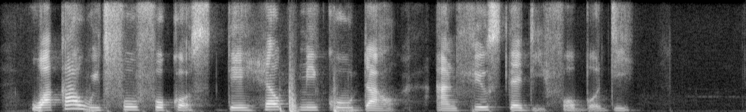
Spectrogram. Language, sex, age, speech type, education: Nigerian Pidgin, female, 30-45, spontaneous, tertiary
